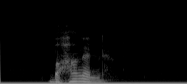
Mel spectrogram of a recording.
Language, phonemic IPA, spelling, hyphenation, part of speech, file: Dutch, /bəˈɦɑŋə(n)/, behangen, be‧han‧gen, verb, Nl-behangen.ogg
- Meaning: 1. to hang things on, to behang 2. to wallpaper 3. past participle of behangen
